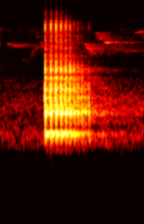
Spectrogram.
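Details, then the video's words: Great spotted woodpecker drumming its bill on a tree in woodland in early spring to advertise its territory: one quick rattling roll of about a dozen strikes over half a second, fading at the end, faint high bird calls behind. "That's a great spotted woodpecker drumming on a tree to advertise its territory."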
